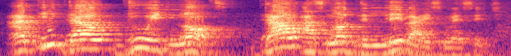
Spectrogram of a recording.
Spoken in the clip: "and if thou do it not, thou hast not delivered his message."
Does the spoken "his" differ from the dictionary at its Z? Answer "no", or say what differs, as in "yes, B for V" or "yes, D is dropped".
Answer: yes, S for Z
